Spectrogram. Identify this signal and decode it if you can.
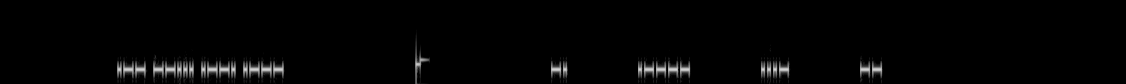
Morse code, heard as a keyed tone, about 40 wpm, spaced as for 17 wpm, 700 Hz. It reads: W7PJ N1VM
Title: USA Call Signs - 4 Characters - 8x Character Spacing - 40wpm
